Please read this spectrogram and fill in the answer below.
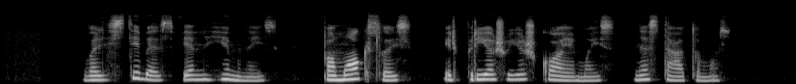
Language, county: Lithuanian, Vilnius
